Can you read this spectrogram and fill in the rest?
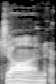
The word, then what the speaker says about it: John: Names like John are pretty easy. Although that H doesn't really do anything in John, does it?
